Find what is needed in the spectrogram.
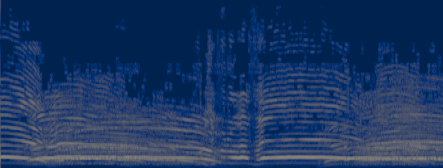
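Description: Korean rice-planting work song sung in call and response. A single voice holds a long note, and a group of voices answers with overlapping notes that slide up and then fall. The pattern happens twice.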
